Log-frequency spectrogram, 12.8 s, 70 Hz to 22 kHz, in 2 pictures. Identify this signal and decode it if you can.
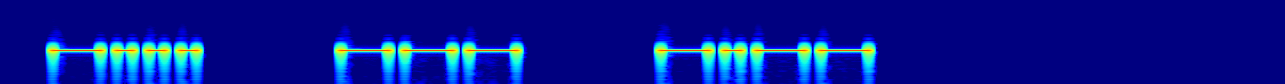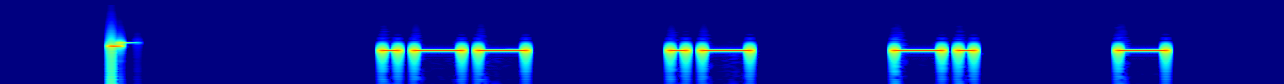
Morse code, heard as a keyed tone, about 15 wpm, spaced as for 9 wpm, 700 Hz. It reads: BOY WANT
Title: 3x Character Spacing - Top 200 Words - 15wpm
